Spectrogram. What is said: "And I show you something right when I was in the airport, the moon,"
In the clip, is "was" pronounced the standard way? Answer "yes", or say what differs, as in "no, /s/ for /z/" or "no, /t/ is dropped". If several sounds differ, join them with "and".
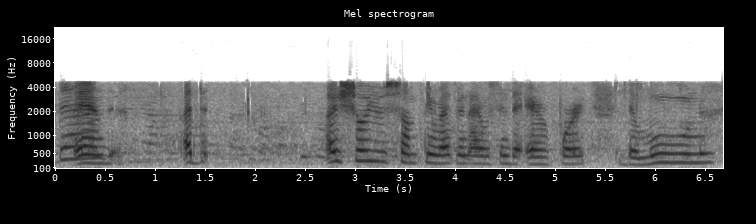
no, /s/ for /z/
